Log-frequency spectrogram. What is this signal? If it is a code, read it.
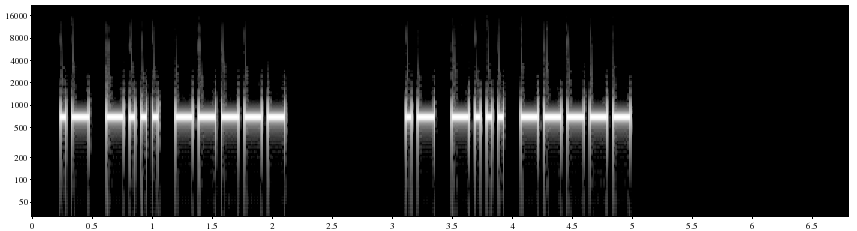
Morse code, heard as a keyed tone, about 25 wpm, 700 Hz. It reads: AB0 AB0
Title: USA Call Sign Prefixes - Repeated 2x - 25wpm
